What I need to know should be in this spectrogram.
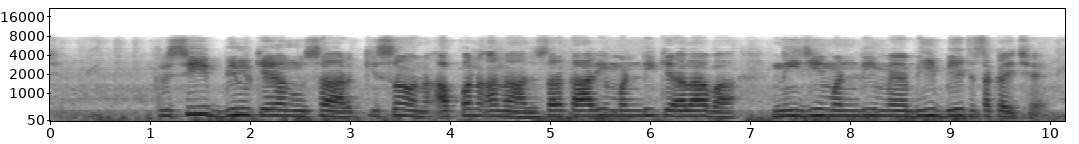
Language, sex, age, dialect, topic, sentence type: Maithili, male, 51-55, Angika, agriculture, statement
